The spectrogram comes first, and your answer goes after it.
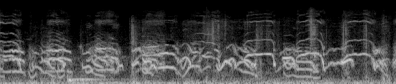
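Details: A tangle of newborn puppy whimpers, many overlapping squeaky whines from a litter cared for by their stray mother, with one short low growl-like tone near the start and constant low rumble.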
